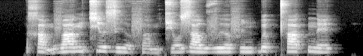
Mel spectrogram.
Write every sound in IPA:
x a̰˧˨ m v a˧ ŋ t͡ɕ ɨ˧ z i̤˨˩ ə̯ f a̤˨˩ m t͡ɕ o˨˦ z a˧ w v ɨ˧ ə̯ f i˧ m ɓ ə˦˥ p̚ t̪ʰ a˦˥ t̚ n e˦˥ k̚

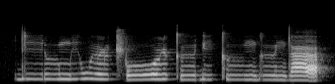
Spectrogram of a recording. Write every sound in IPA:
d iː ɾ ɯː m i w ʏː ɭ t͡ʃʼ oː ɳ ʏ kʼ ʏː ɗ i kʼ ɯː ŋ ɡ ʏː n d a

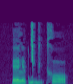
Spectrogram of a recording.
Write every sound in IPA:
ɛ l ɛ p ɟ e ɡʱ i k x ɔ

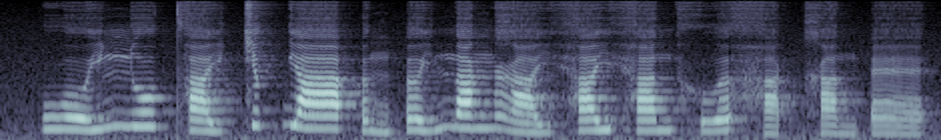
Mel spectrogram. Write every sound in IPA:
w o˨˩˦ j ɲ o˧ t̪ʰ a˨˩ j c ə˦˥ k̚ j aː˧ ʔ ə˨˩˨ ŋ ʔ ə˨˩˦ j n a˧ ŋ ɣ a˨˩ j h a˧ j h a˧ n h u˧˥ ə̯ h a˨˩ k̚ x a˨˩ n ʔ ɛ˨˩

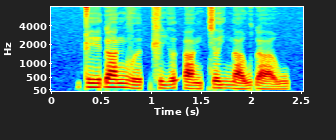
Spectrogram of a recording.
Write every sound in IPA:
ʈ e˧ ɗ a˧ ŋ v əː˨˩ t̚ ʂ i˨˩˦ ə̯ ʔ a˨˩ ŋ c ə˧ j n a˨˩˦ w ɗ a˨˩˨ w

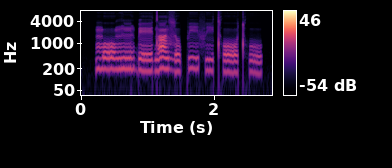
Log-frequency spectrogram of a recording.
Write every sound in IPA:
m oː˨ ŋ ĩ˨ ɓ eː˨ d ã˦ z ʊ˨ p i˦˨ f i˨ tʰ oː˨ tʰ u˨

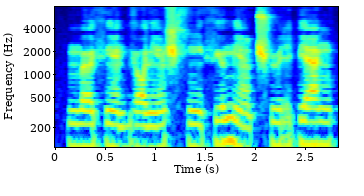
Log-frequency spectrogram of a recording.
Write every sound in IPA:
m œ˩ fʲ ɛ̃˩ bʲ ɔ˩ lʲ ẽ˩˧ ʂ x ĩ˩ fʲ ɵ˧˥ mʲ æ̃˩ ʈ͡ʂʰ ʉ˧ r pʲ æ˥ ŋ

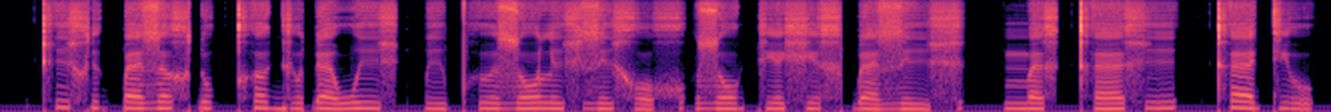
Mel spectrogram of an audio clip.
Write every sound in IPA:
kʰ i x ɾʲ u k͡p ɛ z ə x ɗ u kʰ ə ɡʲ u ɗ ɛ w i x k͡p i pʰ ɯ z o l i x z i x o x | z o kʲ ɛ xʲ ɛ x ɓ ɛ z i x | m ɛ x kʰ ɛ x i | kʰ ɛ tʲ u

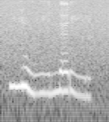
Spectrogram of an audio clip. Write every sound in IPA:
ɲ ũ˦˨ β i˨ n ɛ˦ ɾ i˨

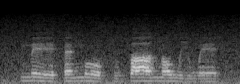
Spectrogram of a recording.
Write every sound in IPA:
m eː˦˨ h ɛ˦ ŋ oː˦˨ kʷ ə˨ p aː˦ n ɔ˦ w i˧ w e˧

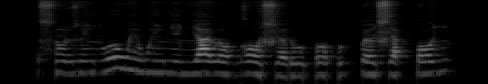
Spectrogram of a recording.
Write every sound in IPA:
s õ ɮ ĩ ʎ w o w ĩ w ĩ ʎ e ʎ a l ɔ ɡ ɔ ɕ œ ɾ u ʔ o ʔ u k͡p œ ɕ a k͡p ɔ ʎ

